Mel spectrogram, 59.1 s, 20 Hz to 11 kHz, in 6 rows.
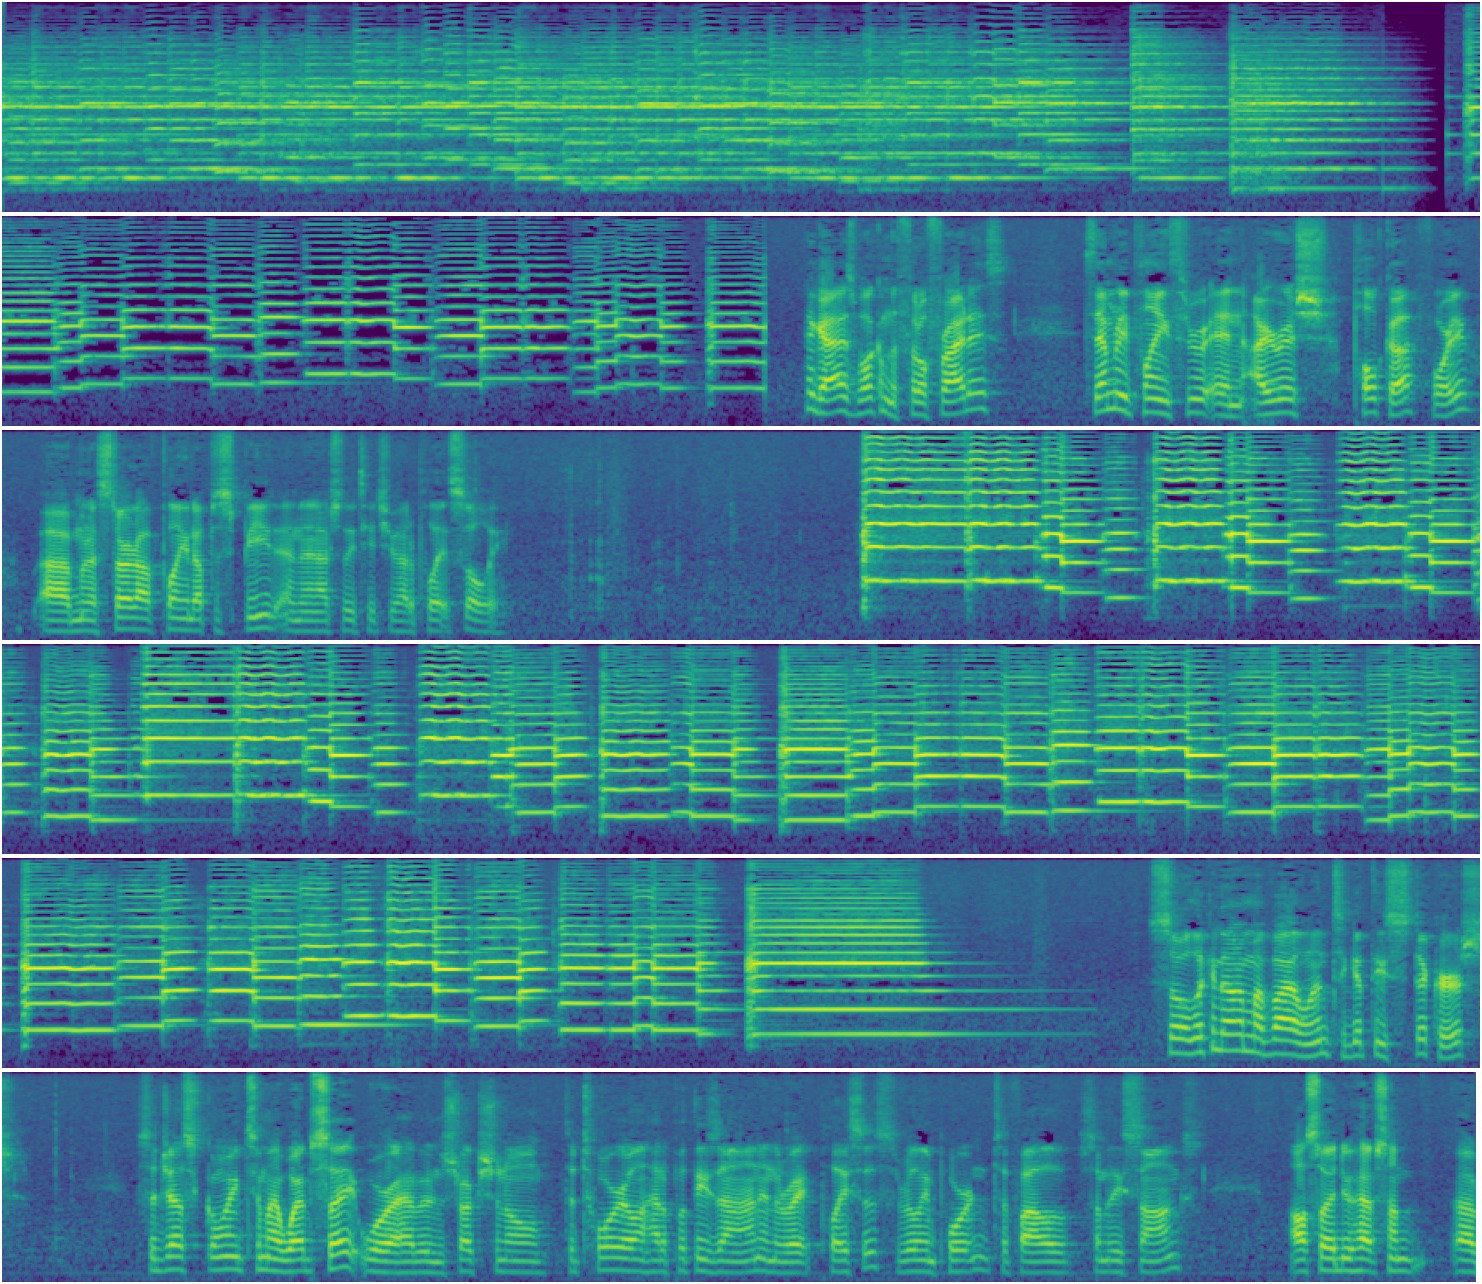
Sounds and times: Violin, fiddle: 0.0 - 15.0, 25.4 - 46.7.

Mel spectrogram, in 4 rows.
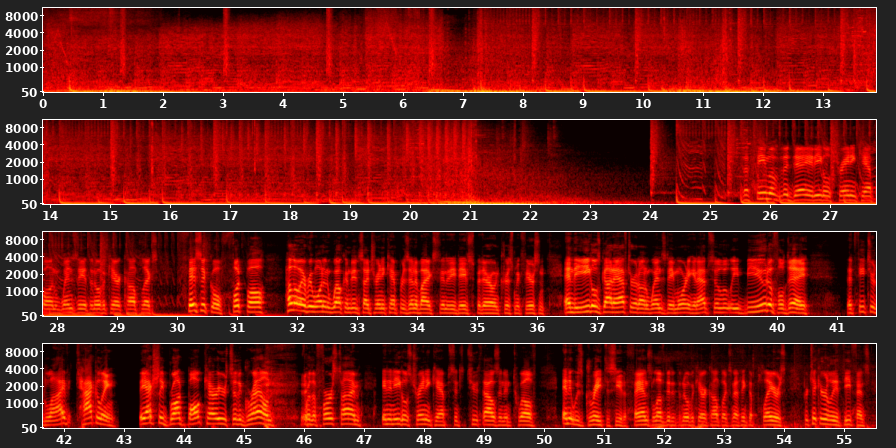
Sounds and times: Music: 0.0 - 31.9, 51.7 - 55.5
Speech: 25.6 - 40.6, 41.2 - 55.5.

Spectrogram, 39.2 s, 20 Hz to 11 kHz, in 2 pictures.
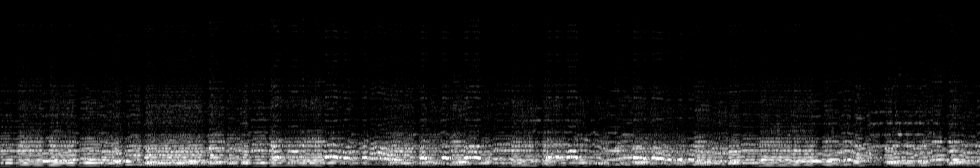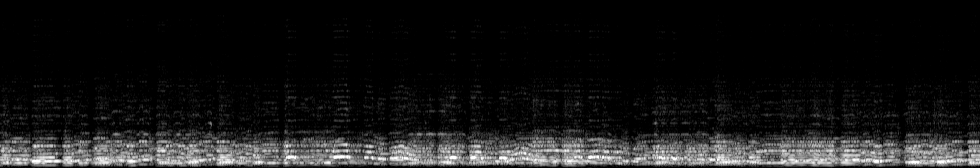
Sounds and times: Accordion: 0.0 - 39.2.

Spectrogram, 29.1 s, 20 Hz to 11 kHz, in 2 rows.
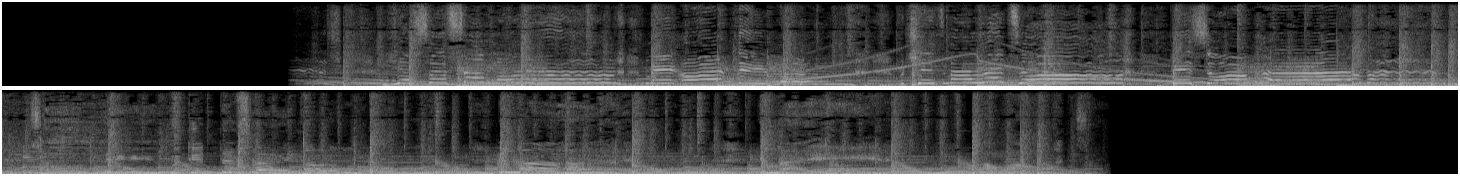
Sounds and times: Music: 2.8 - 25.7.

